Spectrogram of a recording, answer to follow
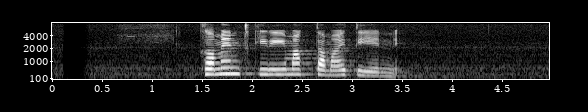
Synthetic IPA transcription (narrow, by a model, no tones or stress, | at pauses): kəmeɳʈkiɾiːmak̚t̪amajt̪ijenːḛ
